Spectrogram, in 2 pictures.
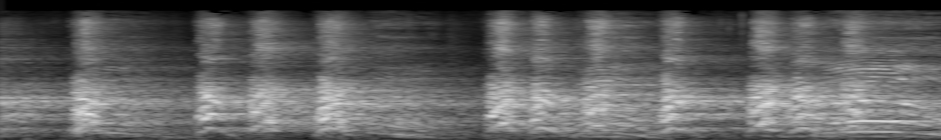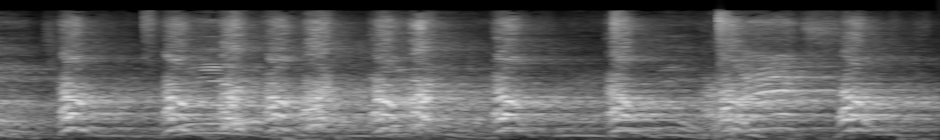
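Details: Two dogs in protection training perform a synchronised hold and bark on command, giving loud, rapid barks that overlap continuously, several each second, with no pause across the stretch.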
